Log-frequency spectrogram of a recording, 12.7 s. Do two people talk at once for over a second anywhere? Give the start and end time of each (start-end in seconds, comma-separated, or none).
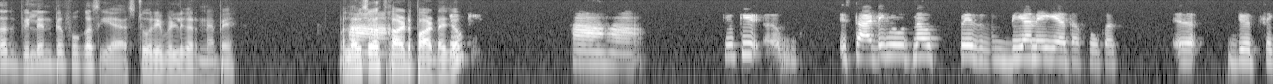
none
